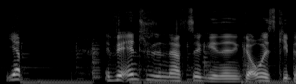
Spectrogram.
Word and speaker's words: Natsuki: soon by the way i believe natsuki is pronounced not key natsuki natsuki that's suki i'm still going to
